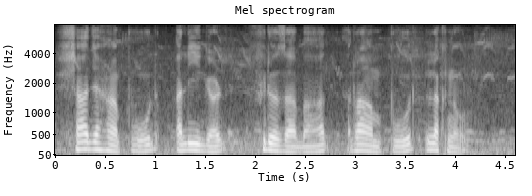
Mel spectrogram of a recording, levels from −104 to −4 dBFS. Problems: none marked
